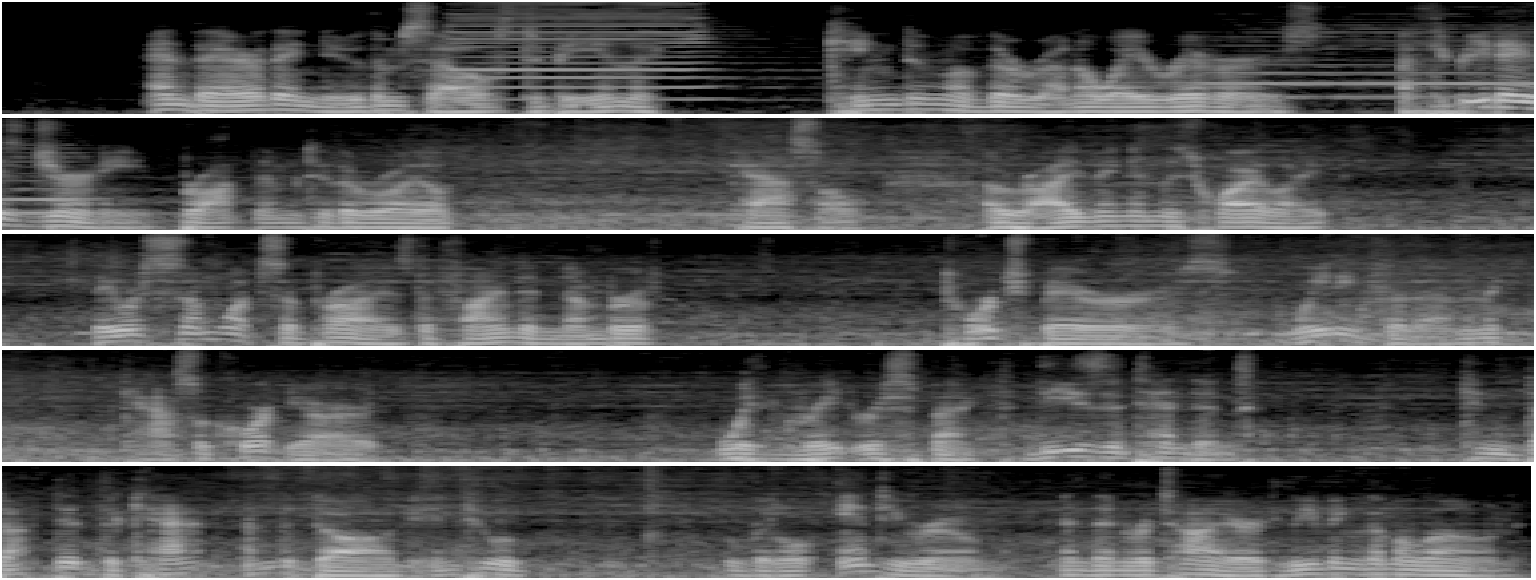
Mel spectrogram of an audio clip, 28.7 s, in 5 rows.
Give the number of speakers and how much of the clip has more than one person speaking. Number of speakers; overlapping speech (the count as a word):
one, no overlap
